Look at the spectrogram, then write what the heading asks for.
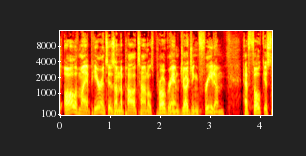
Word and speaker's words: Napolitano: Hey, see, the guy said it wrong. He was Judge Napolito. Caught your latest appearance on Judge Napolito. He was referring to Andrew Napolitano, a former Fox News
